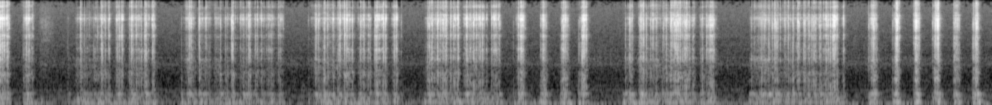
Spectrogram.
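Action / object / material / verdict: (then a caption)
scrape / emery board nail file scratched with a knife tip / emery abrasive / none. The tip of an X-Acto knife is scratched lengthwise along a long, flat, dark grey emery board nail file with a solid, gritty abrasive surface. Long, raspy, bright scraping strokes alternate with short pauses and a heavy low rumble underneath. Toward the end the strokes turn into quick, short, separate scratches.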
